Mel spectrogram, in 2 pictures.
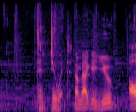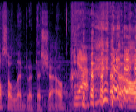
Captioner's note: laughing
